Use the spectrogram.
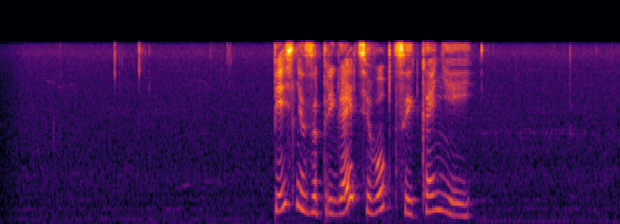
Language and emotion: Russian, positive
